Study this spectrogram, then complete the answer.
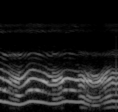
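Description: A pet dog indoors in its own room lets out a sustained, wavering howl with rising and falling pitch, loud and fairly close, continuing unbroken without any talk.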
